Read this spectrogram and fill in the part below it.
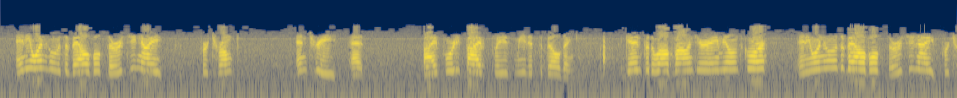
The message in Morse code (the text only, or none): none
